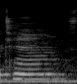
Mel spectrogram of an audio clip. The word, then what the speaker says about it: Thames: London had a number of baths near the River Thames, that's how it's pronounced, but they called them stews.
